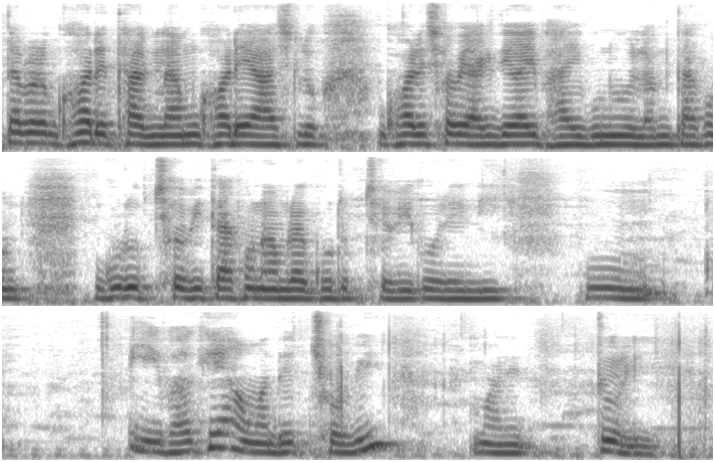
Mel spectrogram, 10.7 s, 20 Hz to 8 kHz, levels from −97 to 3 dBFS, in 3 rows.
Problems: constant background noise, background conversations at intervals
